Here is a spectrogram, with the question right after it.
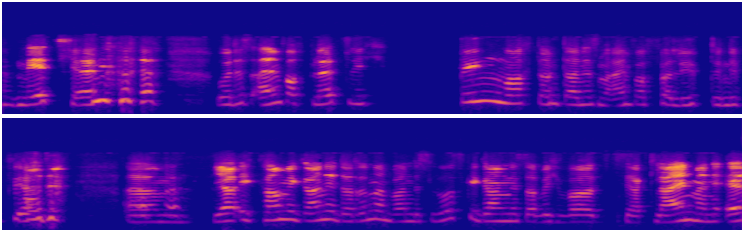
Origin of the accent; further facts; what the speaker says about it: Passau, Bavaria, Germany; now in Munich, Germany; bin ursprünglich aus Passau, lebe aber jetzt schon seit 2009 in München und zwar mit meinem Mann und meinen zwei kleinen Kindern.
